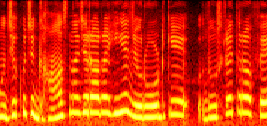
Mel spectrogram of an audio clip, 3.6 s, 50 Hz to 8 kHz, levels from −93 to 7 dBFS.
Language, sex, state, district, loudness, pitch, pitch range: Hindi, female, Maharashtra, Mumbai Suburban, -12 LUFS, 310 Hz, 265-360 Hz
